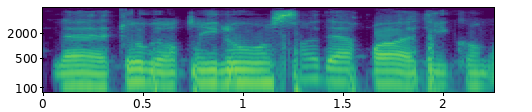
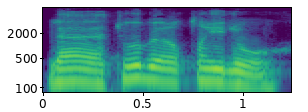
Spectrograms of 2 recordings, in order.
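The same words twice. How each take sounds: First: تبطلوا with an echoing light ب then a heavy ط; تبطلوا: bounce the ب lightly, then thicken the ط; bouncing ba, heavy ta. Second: تبطلوا with a full heavy ط; تبطلوا: make the ط thick and heavy. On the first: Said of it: "قلقلة الباء مع ترقيقها ثم تفخيم الطاء". (قلقلة الباء وتفخيم الطاء في تبطلوا) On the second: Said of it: "تفخيم الطاء". (تفخيم الطاء في تبطلوا) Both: Shown as a demonstration.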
